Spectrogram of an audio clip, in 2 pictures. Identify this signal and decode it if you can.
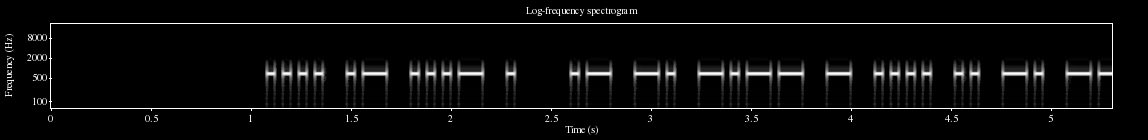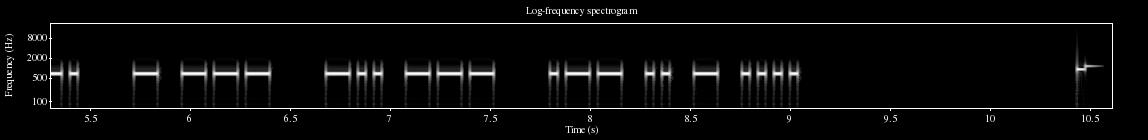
Morse code, heard as a keyed tone, about 30 wpm, 700 Hz. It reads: HAVE ANYTHING TO DO WITH
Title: Sets of 5 Words 30wpm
